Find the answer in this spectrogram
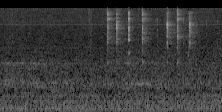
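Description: Faint computer keyboard typing: a quick run of light key clicks in the second half, over a steady low hum.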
